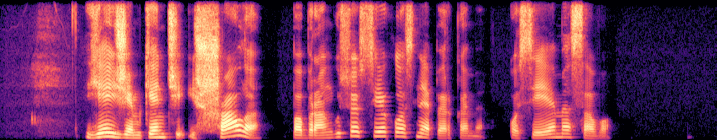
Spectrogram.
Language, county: Lithuanian, Klaipėda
